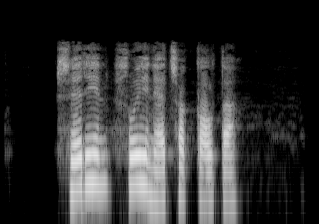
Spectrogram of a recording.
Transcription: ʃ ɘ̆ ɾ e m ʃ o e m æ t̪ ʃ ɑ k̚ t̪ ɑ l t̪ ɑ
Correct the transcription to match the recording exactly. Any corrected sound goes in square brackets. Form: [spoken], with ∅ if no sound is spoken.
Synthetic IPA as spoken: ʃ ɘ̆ ɾ e [n] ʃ o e [n] æ t̪ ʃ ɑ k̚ t̪ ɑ l t̪ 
